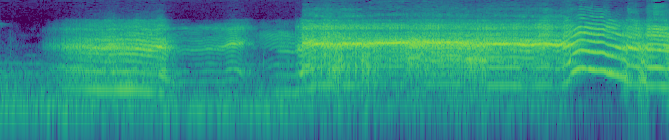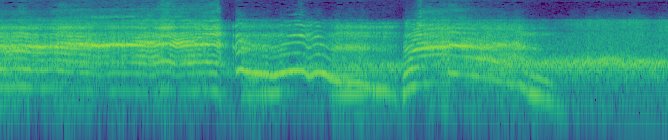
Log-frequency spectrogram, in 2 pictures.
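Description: Werewolf howls: a voice wailing in long, bending glides, several howls overlapping, with a sharp rising and falling sweep about four seconds in and more falling howls near the end.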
